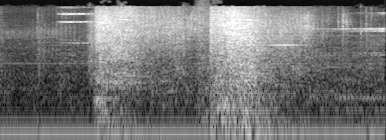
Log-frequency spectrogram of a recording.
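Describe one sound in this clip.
A blade slashes and strikes flesh with heavy thuds.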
